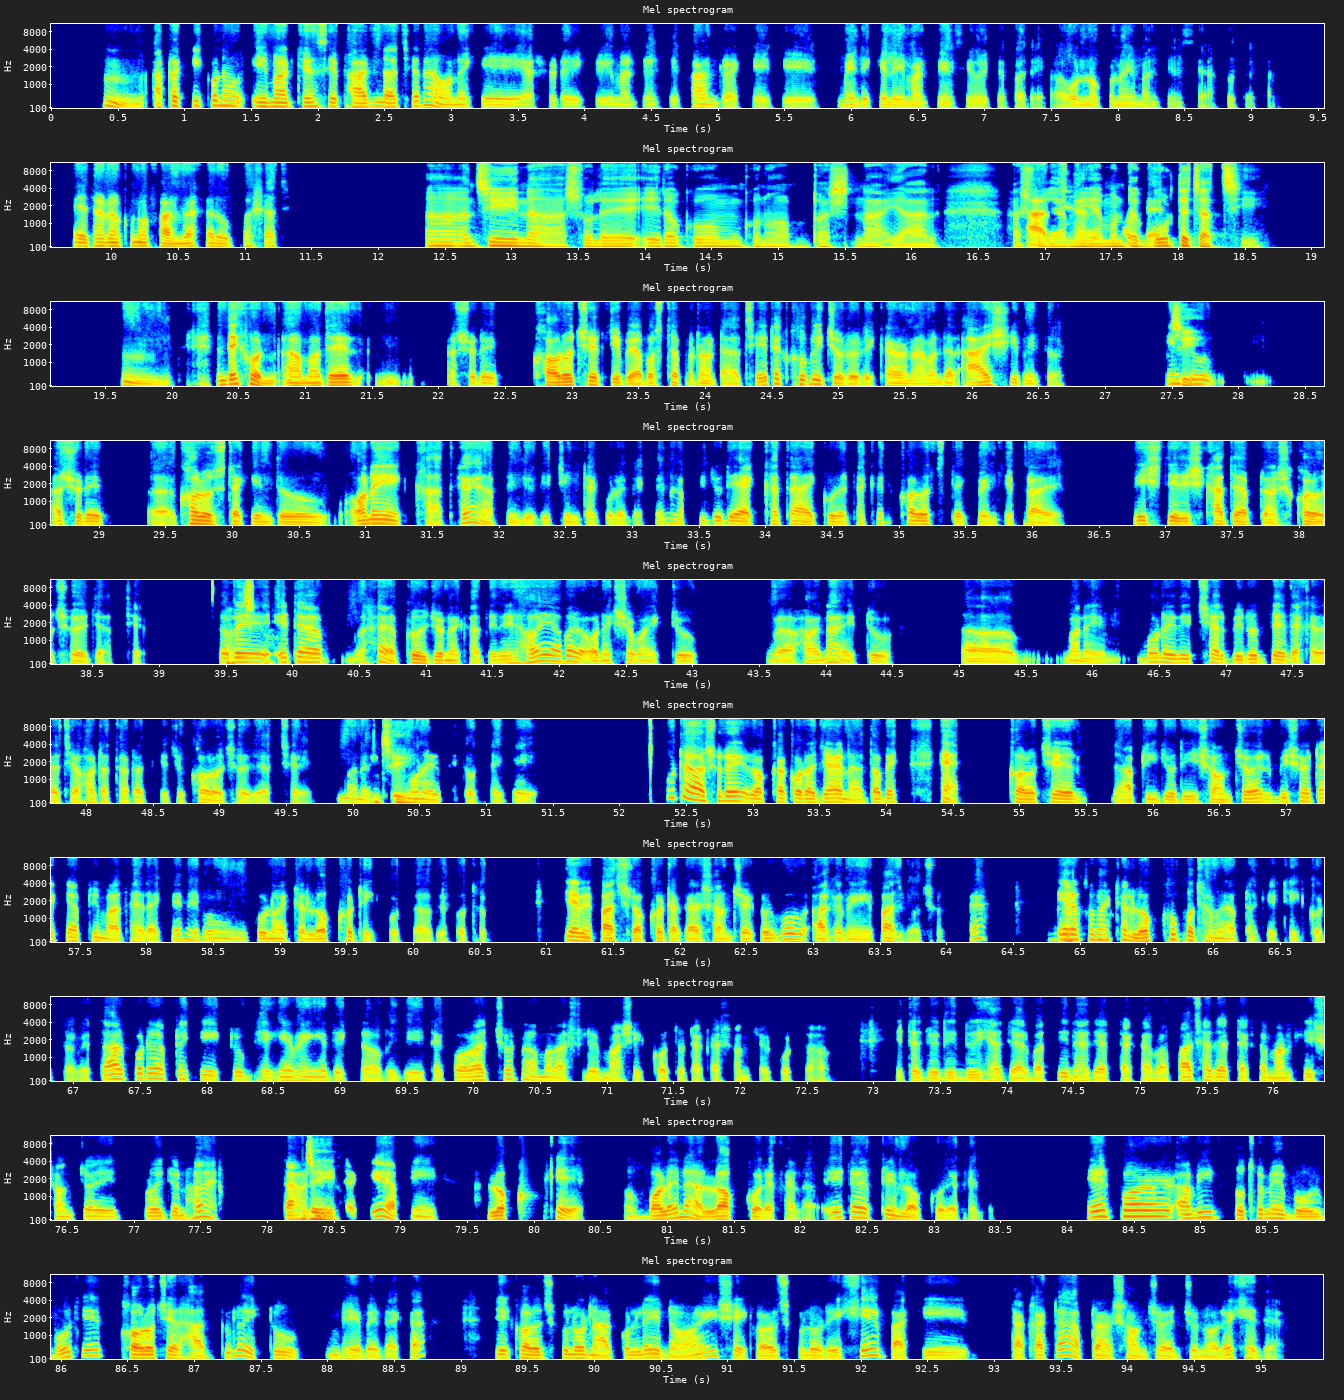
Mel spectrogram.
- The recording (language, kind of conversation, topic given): Bengali, advice, আমি কীভাবে আয় বাড়লেও দীর্ঘমেয়াদে সঞ্চয় বজায় রাখতে পারি?
- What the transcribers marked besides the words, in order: in English: "emergency fund"; in English: "emergency fund"; in English: "medical emergency"; lip smack; in English: "monthly"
